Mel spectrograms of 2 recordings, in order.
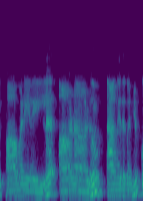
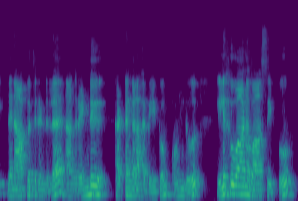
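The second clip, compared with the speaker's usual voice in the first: usual speaking voice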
